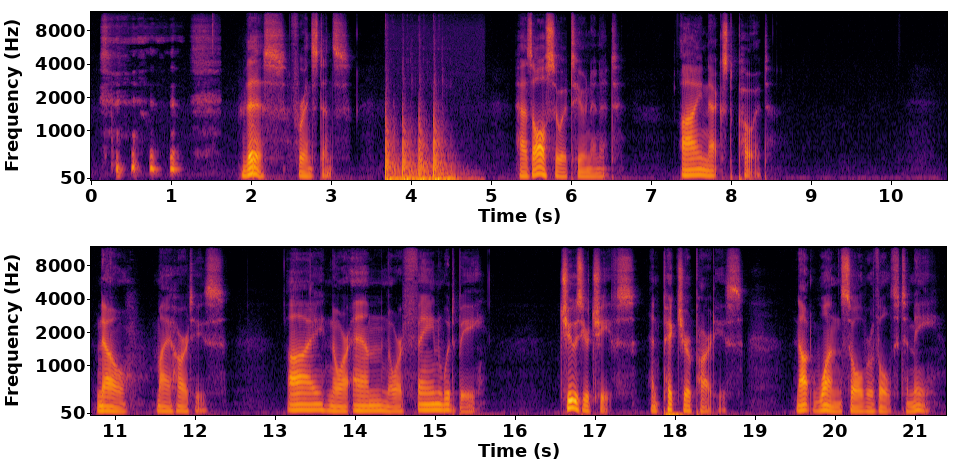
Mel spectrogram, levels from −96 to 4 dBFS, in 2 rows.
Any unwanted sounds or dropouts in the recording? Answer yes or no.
yes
